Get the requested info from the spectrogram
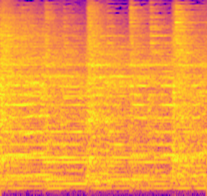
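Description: Live rock-blues band playing: electric guitars over a drum kit with a steady beat.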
